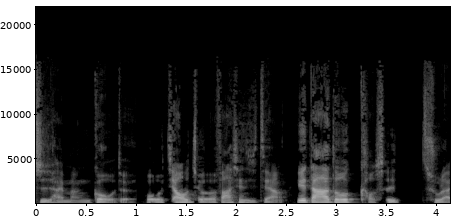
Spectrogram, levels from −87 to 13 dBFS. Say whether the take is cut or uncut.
cut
